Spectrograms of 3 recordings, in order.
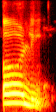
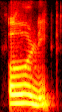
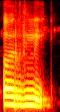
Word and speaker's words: early: Now, in terms of a daily routine, the pronunciation of early, don't stress on r. It's early. Early. Not, yeah, you said it as early.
